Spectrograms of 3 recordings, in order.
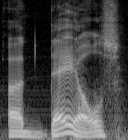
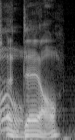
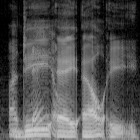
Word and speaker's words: Adele: hot uh today yes is the start of a Dale's shows in Vegas you mean Adele no no okay all right she just explained recently that everybody's been pronouncing her name incorrectly oh really everybody says Adele yes like is in d-e-l-l yes she says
